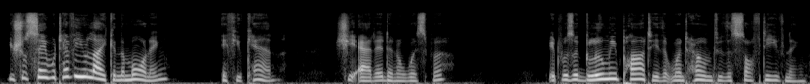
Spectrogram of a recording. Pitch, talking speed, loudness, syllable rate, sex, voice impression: 210 Hz, 215 wpm, -19 LUFS, 6.2 syllables/s, female, feminine, adult-like, slightly tensed, powerful, clear, fluent, intellectual, slightly elegant, strict, intense, sharp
